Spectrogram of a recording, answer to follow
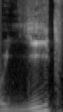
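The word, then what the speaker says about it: ġit: Yit. Pronounced same as... Oh, yeet. Pronounced same as yeet would be the modern English version of a dual second person pronoun.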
